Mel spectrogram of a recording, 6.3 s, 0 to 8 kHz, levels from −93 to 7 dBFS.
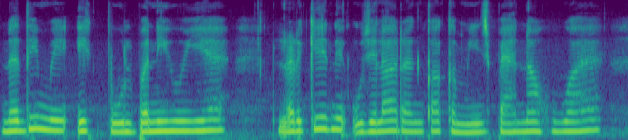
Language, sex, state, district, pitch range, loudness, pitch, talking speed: Hindi, female, Jharkhand, Ranchi, 195-215 Hz, -16 LUFS, 205 Hz, 145 wpm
